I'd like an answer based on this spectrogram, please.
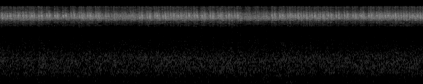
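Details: Male crickets chirp through wing stridulation in a constant shrill high-pitched buzz-trill, lightly pulsing, alone against a quiet background.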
